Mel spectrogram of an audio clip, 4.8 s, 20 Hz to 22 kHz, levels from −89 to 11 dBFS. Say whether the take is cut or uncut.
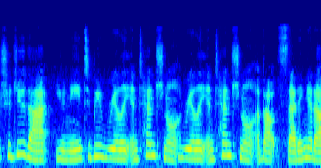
cut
